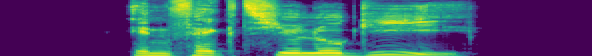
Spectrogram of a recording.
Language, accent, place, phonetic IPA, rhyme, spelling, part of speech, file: German, Germany, Berlin, [ɪnfɛkt͡si̯oloˈɡiː], -iː, Infektiologie, noun, De-Infektiologie.ogg
- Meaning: infectiology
